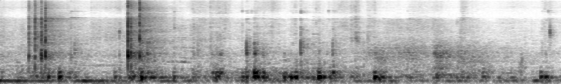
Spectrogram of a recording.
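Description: Irregular light plastic clicks and ticks from a four-pole Speakon speaker cable connector as its housing is screwed tight by hand, with a sharper click about a second in.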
